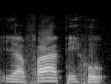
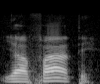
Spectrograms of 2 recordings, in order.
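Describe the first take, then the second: First: The name ends with an added final u vowel. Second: The name ends on the consonant, no final vowel.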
